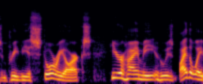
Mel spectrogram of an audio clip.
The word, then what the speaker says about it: Jaime: or Jaime Jaime Reyes we'll call him Jaime let's get the pronunciation proper here Jaime Reyes it looks like Jamie a Mexican-American teenager bonded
